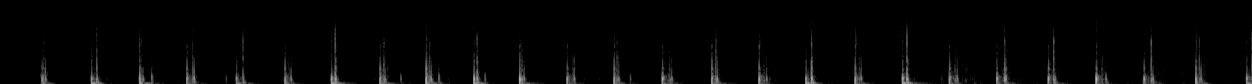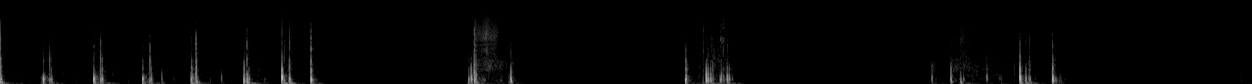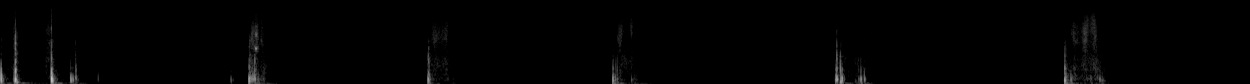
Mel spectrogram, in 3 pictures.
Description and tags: child footsteps (Foley) wearing sneakers and walking on wood.
KM201-> ULN-2.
